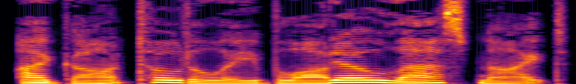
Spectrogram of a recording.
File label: frase blotto, Reino Unido; girias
